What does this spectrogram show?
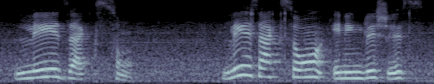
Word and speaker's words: les accents: Les accents, pronounced as les accents.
